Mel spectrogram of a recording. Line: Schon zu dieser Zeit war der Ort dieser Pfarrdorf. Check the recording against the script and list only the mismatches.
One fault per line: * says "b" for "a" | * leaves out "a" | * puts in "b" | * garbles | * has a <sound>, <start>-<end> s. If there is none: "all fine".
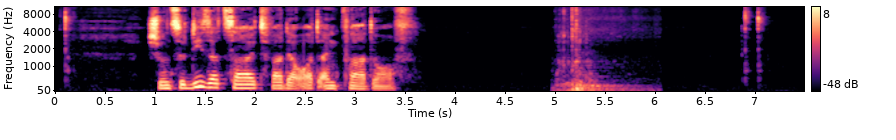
* says "ein" for "dieser"
* has a thud, 5.0-6.1 s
